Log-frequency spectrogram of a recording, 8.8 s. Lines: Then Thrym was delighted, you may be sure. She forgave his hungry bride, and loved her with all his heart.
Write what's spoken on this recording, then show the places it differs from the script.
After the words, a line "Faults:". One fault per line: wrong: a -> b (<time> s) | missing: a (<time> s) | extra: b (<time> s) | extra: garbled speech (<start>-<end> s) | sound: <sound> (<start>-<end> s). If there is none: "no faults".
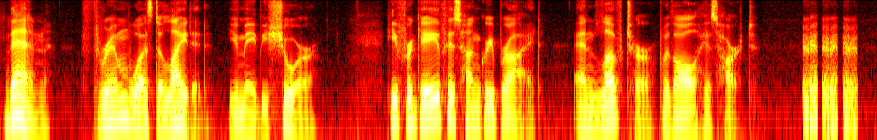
Then Thrym was delighted, you may be sure. He forgave his hungry bride, and loved her with all his heart.
Faults:
wrong: She -> He (3.8 s)
sound: laugh (8.0-8.6 s)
